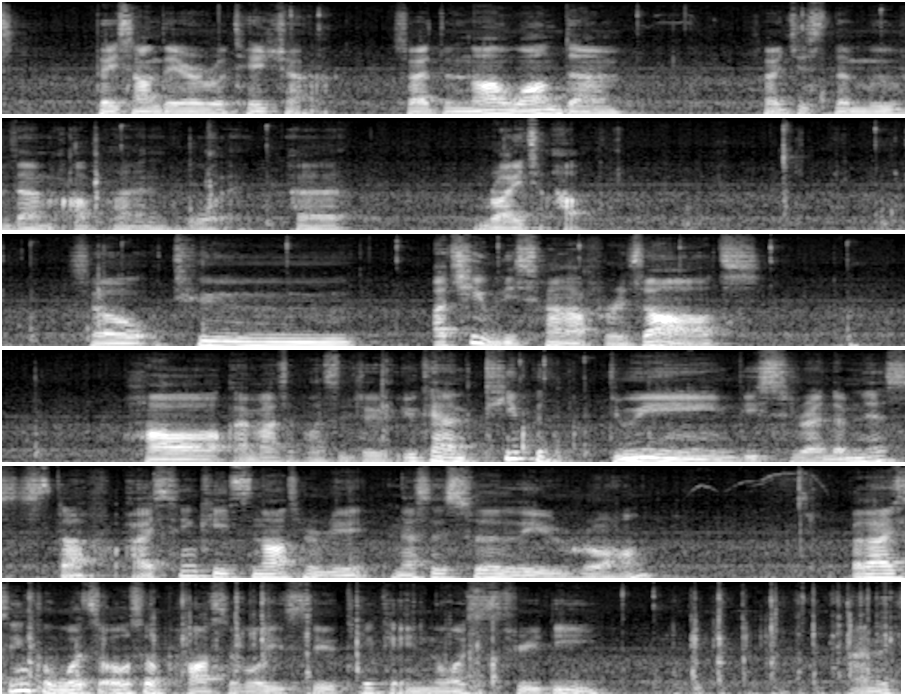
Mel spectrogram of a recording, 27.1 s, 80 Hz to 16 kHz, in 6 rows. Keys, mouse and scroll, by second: 1.5 click, 3.3-4.5 drag, 4.5-8.5 middle drag, 8.5-9.1 drag, 9.2-10.5 ctrl+middle drag, 10.5-11.7 drag, 12.5 click, 13.3-15.4 middle drag, 15.4 ctrl+a, 16.5 middle click, 17.5 click, 22.7 ctrl+a, 24.6 Down, 24.7 Down, 26.1 ctrl+a.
